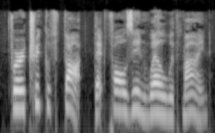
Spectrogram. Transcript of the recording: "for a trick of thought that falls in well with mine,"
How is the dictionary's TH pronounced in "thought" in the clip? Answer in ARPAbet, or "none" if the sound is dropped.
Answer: TH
